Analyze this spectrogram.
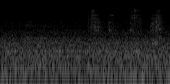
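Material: Nothing is struck.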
